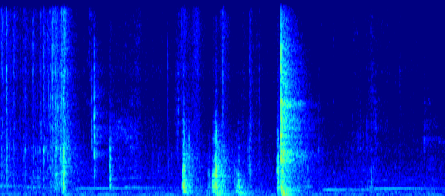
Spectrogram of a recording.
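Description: A deck of tarot cards shuffled by hand: a quick flutter of card clicks at the start, then several separate slaps of cards, the loudest a little before three seconds in.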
